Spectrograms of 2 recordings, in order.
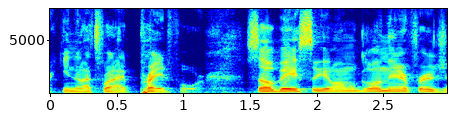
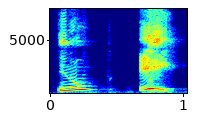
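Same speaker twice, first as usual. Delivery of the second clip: high-pitched imitation of a kid; mock little fan, pitched way up and loud; young kid; 10 semitones higher, 4 dB louder than usual. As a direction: pipe up like an excited child. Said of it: "some young kids coming up".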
